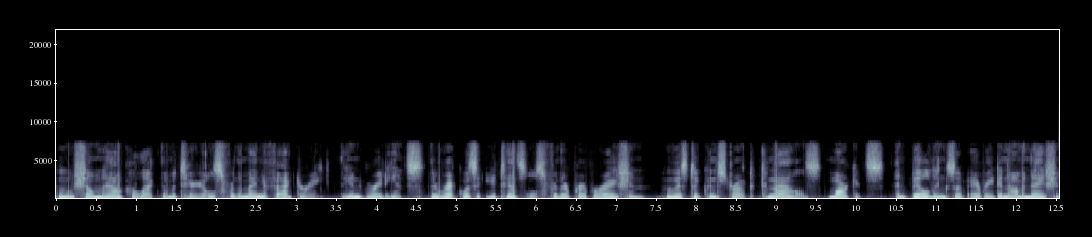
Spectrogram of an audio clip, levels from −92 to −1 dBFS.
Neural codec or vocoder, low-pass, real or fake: vocoder, 22.05 kHz, 80 mel bands, Vocos; 7.2 kHz; fake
